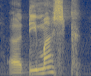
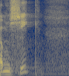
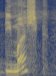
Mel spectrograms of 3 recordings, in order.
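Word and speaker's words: دمشق: Bani Umayyah, ya, yang berpusat di Dimashq, ataupun orang Melayu telah tersalah menyebut ejaan Arab kepada Jawinya jadi Damsyik, ya, dal mim shin qaf, ya, sebutannya ialah Dimashq.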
